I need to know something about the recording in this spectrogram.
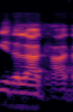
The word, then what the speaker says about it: Eid al-Adha: So Eid al-Fitr and Eid al-Adha. That's how they say it in Arabic here.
